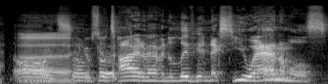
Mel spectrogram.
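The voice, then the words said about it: Jersey accent, disgruntled character voice. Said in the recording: “Carl is like their disgruntled next door neighbor. Like, what is it, like a Jersey accent?”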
